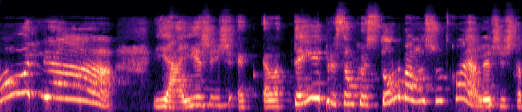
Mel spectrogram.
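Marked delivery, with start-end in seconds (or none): 0.0-1.1 high, bright exclaim; playful high cry of look; excited call. Retold or imitated. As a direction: sing it out to the child on the swing. Cheering a child on swing.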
